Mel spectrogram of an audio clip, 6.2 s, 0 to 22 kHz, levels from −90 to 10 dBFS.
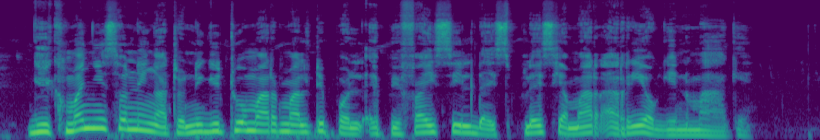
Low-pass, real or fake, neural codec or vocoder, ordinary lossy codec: none; real; none; none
